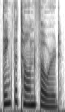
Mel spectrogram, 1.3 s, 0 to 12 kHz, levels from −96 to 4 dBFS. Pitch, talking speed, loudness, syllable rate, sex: 225 Hz, 185 wpm, -14 LUFS, 4.0 syllables/s, female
